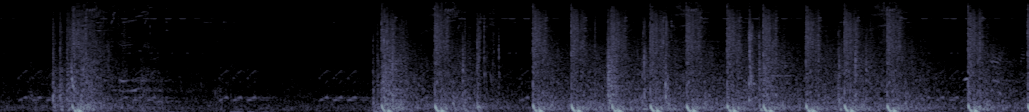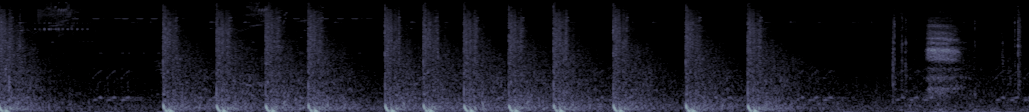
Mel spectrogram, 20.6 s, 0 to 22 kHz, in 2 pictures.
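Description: Rapid gunfire from shooting in The Division 2, with repeated bursts of shots in steady clusters through most of the stretch after a quieter opening, close and loud, with a few faint mechanical clicks and no talking.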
